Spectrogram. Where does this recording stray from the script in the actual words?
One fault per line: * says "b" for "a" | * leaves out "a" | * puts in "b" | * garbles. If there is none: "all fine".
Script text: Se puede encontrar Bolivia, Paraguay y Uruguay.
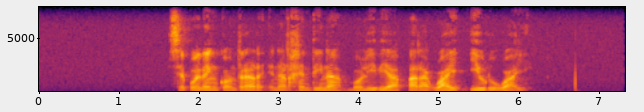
* puts in "en Argentina"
